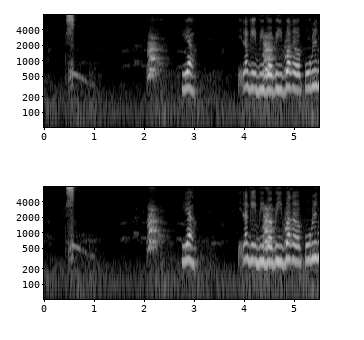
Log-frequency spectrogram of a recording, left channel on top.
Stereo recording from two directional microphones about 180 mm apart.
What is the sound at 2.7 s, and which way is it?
A woman's voice, 30° right (ahead or behind).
